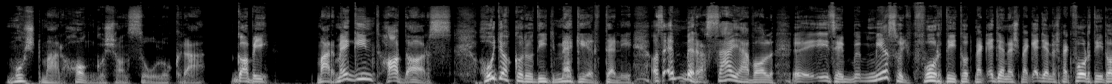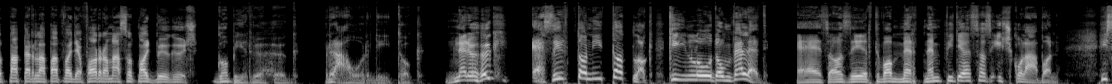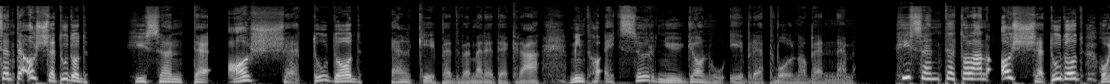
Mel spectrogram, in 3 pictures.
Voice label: hungarian audiobooks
